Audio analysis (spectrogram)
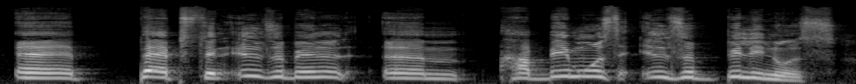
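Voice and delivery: high, loud herald's call with hesitations; loud proclamation. A narrator's reading. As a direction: proclaim it to the whole hall, fumbling the title. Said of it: "Der Page rief laut". (laut ausrufender Page, hohe Stimme)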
